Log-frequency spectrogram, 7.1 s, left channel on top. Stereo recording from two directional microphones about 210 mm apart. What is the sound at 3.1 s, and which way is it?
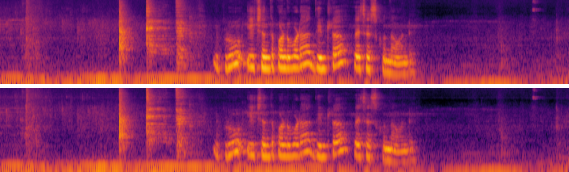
Speech, 50° left (ahead or behind).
